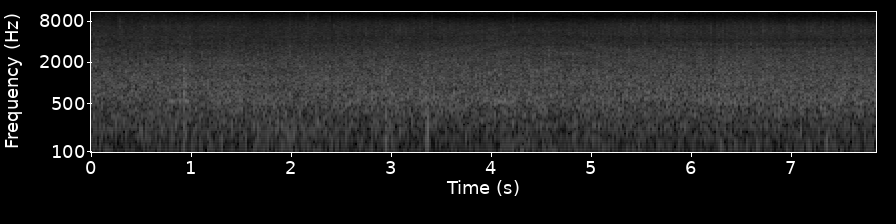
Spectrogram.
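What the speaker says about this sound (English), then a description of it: "pretty nice little creek flowing." Jemez Creek, a small mountain creek climbing toward the Valle Grande caldera in New Mexico, flows with a steady, even broadband rush of water, constant and fairly close throughout with no voices.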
